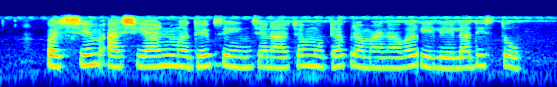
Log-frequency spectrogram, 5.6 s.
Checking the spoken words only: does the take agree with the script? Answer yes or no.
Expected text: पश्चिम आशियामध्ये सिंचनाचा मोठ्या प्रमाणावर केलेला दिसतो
yes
